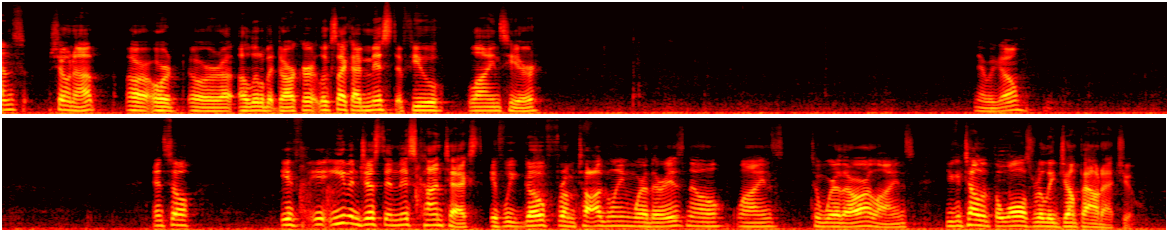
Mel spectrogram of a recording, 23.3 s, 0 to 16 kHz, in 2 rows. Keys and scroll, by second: 10.9 Escape.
